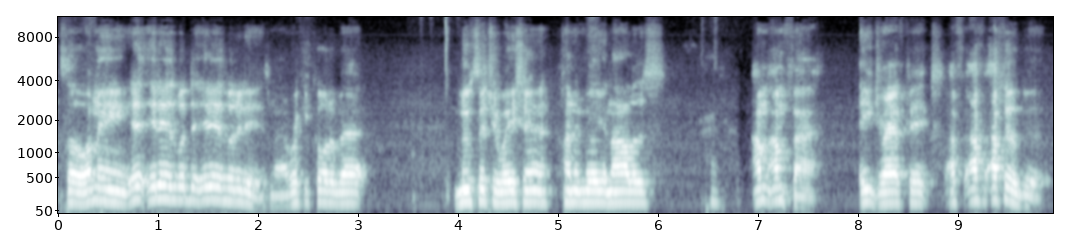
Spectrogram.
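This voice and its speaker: A man co-hosting a sports podcast, talking casually in a wry, self-mocking way with halting restarts. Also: on the high side.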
